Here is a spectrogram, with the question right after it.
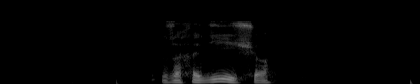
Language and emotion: Russian, neutral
